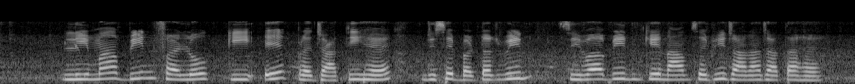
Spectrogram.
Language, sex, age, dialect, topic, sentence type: Hindi, female, 18-24, Marwari Dhudhari, agriculture, statement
